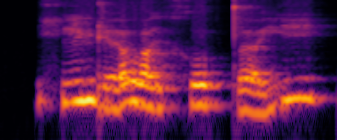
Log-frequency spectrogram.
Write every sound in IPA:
x ĩ˧˥ ɖ e˨˩˦ lˠ i˨˩ x o˧˥ t̪ ɐ˨˩ j i˥

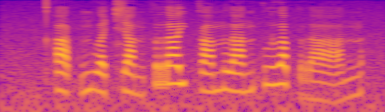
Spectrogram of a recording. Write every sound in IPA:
kʰ a˨˩ k̚ ŋ ɯ˨˩ a̯ t͡ɕ a˨˩ n k r a˥˩ j k a˦˥ m l a˦˥ n k l ɯ˥˩ a̯ p r a˩˦ n

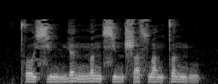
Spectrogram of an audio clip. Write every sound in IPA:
t̪ʰ ɤ˧˥ ɕ i˨˩ n m j ɛ˥˧ n n̪ a˥˩ n ɕ i˧˥ n ʂ ä˧˥ s w a˥˧ n t̪ a˥˩ n m u˩

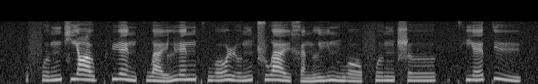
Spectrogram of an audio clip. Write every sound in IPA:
f ɤ˧˥ ŋ ɕ j ɑ˥˧ ʊ̯ pʰ ɥ ɛ˥˩ n f w a˨˩ ɪ̯ l ɥ ɛ˥ n kʰ w ɔ˧˥ ɻ ɤ˧˥ ŋ ʈ͡ʂ w a˥˩ ɪ̯ x a˩ n l i˧˥ n̪ w ɔ˨˩ f ɤ˥ ŋ ʂ ɤ˥ | t̪ʰ j ɛ˧˥ t̪ y˥˩

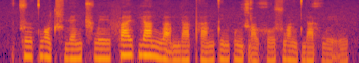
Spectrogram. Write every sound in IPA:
t͡s ɹ̩˥ t̪ w ɔ˥˩ t͡ɕʰ ɥ ɛ˧˥ n ʈ͡ʂʰ w e˥ ɪ̯ f a˥ ɪ̯ p j ä˥ n̪ w ä̰˨˩ m j ä˧˥ pʰ a˧˥ n t̪ i˥˧ n p ʊ˥˩ ŋ ɕ j ɑ˩ ʊ̯ x o˧˥ ʊ̯ s w ɑ˥˩ ŋ t̪ j ä˧˥ x w ḛ˨˩˦ ɪ̯

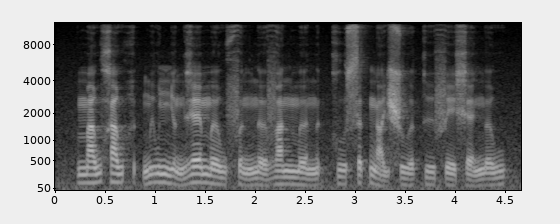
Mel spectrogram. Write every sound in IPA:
m a˧˥ w x a˧ w h ə˨˩ k̚ m ɨ˧ w ɲ ə˨˩˨ ŋ ɣ ɛ˧ m əː˨˩ w f ə˨˩˨ ŋ n əː˨˩˨ v a˧ n m əː˨˩ n ə˨˩ k̚ x u˧ s ə˦˥ k̚ ŋ a˨˩˨ j ʂ u˨˩˦ ə̯ k ɨ˧ f e˨˩ x ɛ˨˩˨ ŋ ə˧˥ w

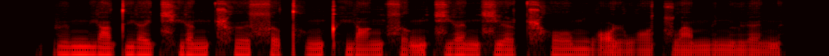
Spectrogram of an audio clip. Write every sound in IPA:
p y˧˥ m j ä˧˥ t̪ j ɛ˧˥ t͡ɕʰ j ɛ˧˥ n ʈ͡ʂʰ ɻ̩˧˥ s ɤ̰˨˩ t̪ʰ ʊ˧˥ ŋ pʰ j ɑ˧˥ ŋ s ɤ̰˨˩ ŋ t͡ɕ j ɛ˥˩ n ɕ j ɛ˧˥ ʈ͡ʂʰ o˥ ʊ̯ m w ɔ̰˨˩ ɻ w ɔ˧˥ t͡s w ä˧˥ m y˥˧ n l ɥ ɛ˥˩ n

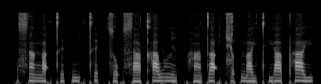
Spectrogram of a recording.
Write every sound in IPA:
s ã˧ ŋ a˨ ʔ t̪ʰ e˨ k̚ ŋ i˨ ʔ t̪ʰ e˦ t̚ t͡s o˨ ʔ s a˨˩ kʰ a˦ w l i˨ p̚ h ã˨˩ t̪ a˦ ʔ t͡ɕ ɔ˦ t̚ m a˧ j t̪ʰ j a˦ pʰ a˥˧ j

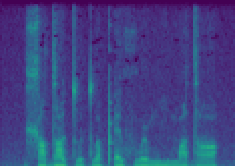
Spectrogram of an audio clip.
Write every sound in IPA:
x ɛ dˤ u tʷ ɑ tʷ ɑ pʼ ɛ xʷ w ə˞ m i m ɑ d ɑ

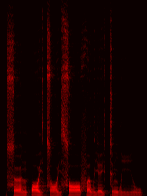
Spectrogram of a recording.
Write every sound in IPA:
s œː˨˥ n p ɔː˧ j t͡s ɔː˨˩ j s ɔː˧ f ɐ˨˧ w j e˨ j k ɪ˨ ŋ w iː˨˩ w

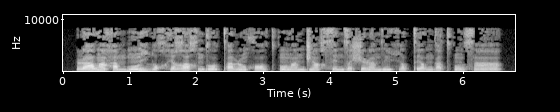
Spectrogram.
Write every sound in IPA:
ɭ a lˠ ã h a m b õ ɾ i ʎ o χ h e ʁ ɐ χ n d o lˠ tʼ a lˠ ɭ õ x ɔ lˠ t͡sʼ õ lˠ ã n d͡ʒ ã χ s e n z ɐ ʃ ə ɭ ã n z ĩ h i lˠ tʼ e lˠ ŋ ɡ a t͡sʼ õ lˠ s ã

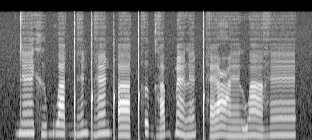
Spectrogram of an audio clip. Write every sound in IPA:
d ɛ̃ː˥ xʲ u˩˥ b w a˥ ɡ͡ǃ ɛ̃˧˥ ɡ͡ǃ æ̃ː˧˥ ǃʼ aː˨ ǃʰ ə˥˨ ɡʱ a˩˥ b ɓ æ̃˥˨ l ɛ̃˧˥ ǃʰ æ˩˥ ʕ ɛ̃ː˨ l w ãː˥˨ ɦ ɛ̃ː˥

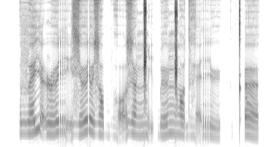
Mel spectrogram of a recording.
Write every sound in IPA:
v ɛ j ɛ̰ ɭ ø r ḭ z ø ɾ ø z ɔ bʱ ɔ̰ z œ ŋ͡ǁ ḭ ɓ ø ŋ͡ǁ ɔ dʱ ɛ̰ r y | kʼ œ

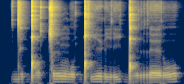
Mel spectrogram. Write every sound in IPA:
d ɪ ɡ͡ǃ ɔ ǀ ʏ ŋ o ǃʼ i ɽ i ɾ i ɡ͡ǃ ʏ r ɛ ɾ o

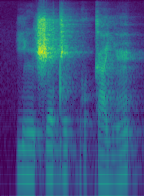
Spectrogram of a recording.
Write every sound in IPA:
j ĩ˨ ʃ ɛ˧ d e˧ ɡ͡b o˨ k a˨ j ɛ̃˨˦

